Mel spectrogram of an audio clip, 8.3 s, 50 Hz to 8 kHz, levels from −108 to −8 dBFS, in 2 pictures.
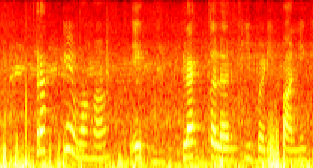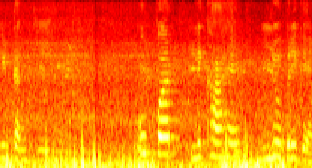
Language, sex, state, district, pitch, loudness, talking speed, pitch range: Hindi, female, Madhya Pradesh, Dhar, 240 Hz, -21 LUFS, 120 wpm, 220-255 Hz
